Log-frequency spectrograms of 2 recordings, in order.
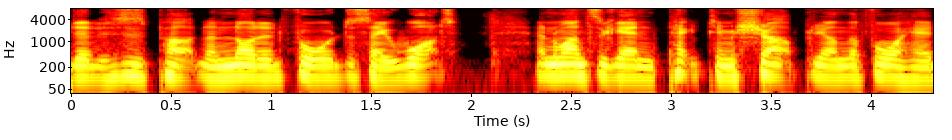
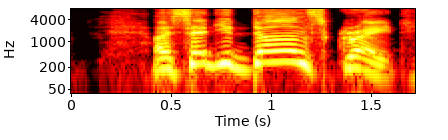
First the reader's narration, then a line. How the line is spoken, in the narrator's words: he shouted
